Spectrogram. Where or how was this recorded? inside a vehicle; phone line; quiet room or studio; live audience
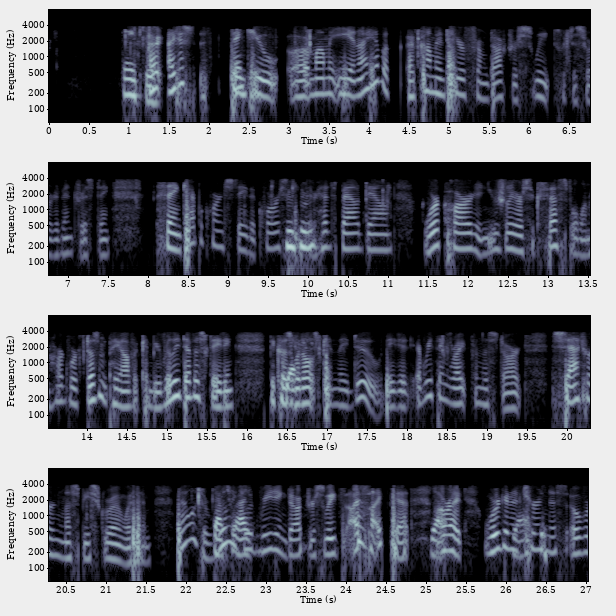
phone line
